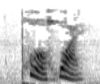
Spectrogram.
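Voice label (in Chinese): "破坏", Mandarin Chinese; hsk; chinese-flashcards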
